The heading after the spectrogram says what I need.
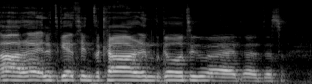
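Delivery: bad put-on Canadian accent. Speaker tries out a stereotypical Canadian accent, pronouncing car like care. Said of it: "You also have to pronounce car like care".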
